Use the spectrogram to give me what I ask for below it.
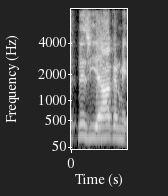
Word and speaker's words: physiognomy: He's got the physiognomy. Is that how you pronounce that? Physiognomy? – Yeah.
